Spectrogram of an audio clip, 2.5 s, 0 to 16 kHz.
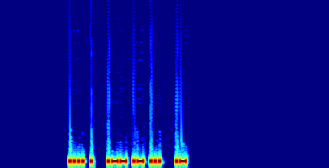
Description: Morse code, heard as a keyed tone, about 77 wpm, 700 Hz. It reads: HE WAS A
